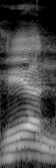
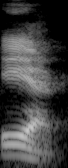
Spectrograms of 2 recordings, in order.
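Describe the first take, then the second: First: The word begins with an h sound. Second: The word begins with a vowel, no h. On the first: The speaker calls it wrong. "এই শব্দের উচ্চারণ হেয়ার না" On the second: The speaker calls it right. "এই শব্দের উচ্চারণ হলো এয়ার"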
